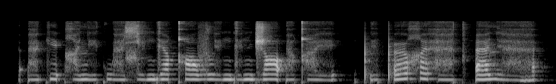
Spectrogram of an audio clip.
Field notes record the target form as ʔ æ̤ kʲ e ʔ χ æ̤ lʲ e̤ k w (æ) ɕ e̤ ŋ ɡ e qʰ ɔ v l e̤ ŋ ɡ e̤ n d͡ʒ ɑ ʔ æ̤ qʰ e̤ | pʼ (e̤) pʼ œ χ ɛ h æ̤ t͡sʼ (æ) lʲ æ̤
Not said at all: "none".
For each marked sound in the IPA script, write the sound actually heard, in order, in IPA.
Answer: æ̤, e̤, æ

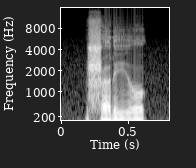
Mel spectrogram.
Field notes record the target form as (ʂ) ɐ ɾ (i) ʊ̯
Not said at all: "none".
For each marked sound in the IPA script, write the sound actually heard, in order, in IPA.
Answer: ʂ, i

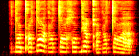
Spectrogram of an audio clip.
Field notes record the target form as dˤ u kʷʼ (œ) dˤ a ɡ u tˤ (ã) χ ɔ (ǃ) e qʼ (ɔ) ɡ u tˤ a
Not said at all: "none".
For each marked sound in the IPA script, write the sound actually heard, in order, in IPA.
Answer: œ, a, ɡ, ə

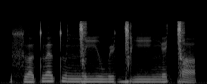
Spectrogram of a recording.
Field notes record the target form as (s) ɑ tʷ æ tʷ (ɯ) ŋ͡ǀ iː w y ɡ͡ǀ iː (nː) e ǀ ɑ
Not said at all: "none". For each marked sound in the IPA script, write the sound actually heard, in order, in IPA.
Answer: sʷ, ɯ, ŋ

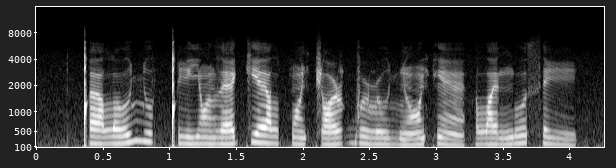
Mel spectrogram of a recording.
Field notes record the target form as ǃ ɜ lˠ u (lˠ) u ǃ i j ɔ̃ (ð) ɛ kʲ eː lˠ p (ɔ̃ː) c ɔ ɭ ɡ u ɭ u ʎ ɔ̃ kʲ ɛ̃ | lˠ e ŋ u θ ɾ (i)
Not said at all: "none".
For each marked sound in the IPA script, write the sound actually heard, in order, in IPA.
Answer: ʎ, ð, ɔ̃, i

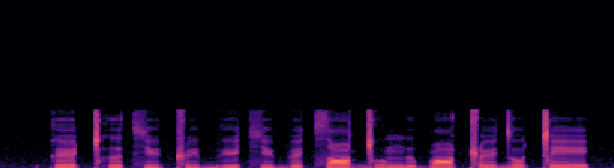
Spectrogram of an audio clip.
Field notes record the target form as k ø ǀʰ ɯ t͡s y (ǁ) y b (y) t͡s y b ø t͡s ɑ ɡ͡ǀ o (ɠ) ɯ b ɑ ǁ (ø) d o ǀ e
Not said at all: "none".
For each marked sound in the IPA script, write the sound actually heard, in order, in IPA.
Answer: ǁ, y, ŋ, ø

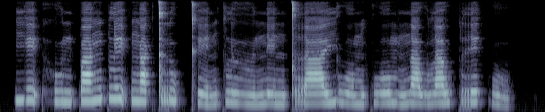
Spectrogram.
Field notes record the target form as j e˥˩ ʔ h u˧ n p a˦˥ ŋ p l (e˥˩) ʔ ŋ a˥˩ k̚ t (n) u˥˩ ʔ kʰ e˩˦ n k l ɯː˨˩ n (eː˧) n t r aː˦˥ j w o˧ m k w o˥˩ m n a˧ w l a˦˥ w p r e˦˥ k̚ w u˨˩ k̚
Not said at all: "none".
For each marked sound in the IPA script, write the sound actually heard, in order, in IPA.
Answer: e˥˩, r, e˧

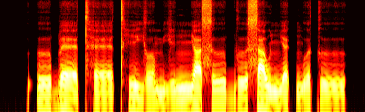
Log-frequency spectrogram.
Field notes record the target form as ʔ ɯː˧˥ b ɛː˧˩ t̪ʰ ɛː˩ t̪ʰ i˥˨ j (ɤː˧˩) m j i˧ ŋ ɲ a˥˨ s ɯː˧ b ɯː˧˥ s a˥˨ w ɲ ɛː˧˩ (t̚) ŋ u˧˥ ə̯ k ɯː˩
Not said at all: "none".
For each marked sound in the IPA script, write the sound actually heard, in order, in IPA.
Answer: ɤː˧˩, k̚

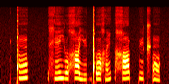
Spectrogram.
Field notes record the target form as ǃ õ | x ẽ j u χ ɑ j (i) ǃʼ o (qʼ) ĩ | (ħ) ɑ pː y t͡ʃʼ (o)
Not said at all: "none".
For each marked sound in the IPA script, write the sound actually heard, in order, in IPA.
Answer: y, χ, χ, õ

